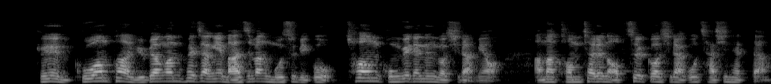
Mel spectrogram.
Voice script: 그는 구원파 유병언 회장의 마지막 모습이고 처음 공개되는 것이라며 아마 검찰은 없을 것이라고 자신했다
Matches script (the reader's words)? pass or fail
pass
